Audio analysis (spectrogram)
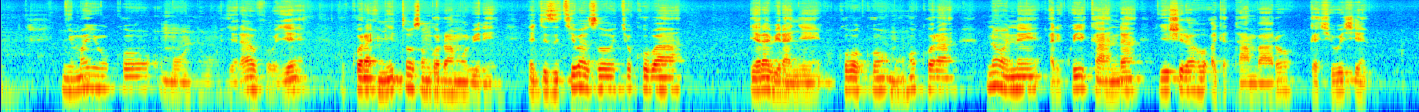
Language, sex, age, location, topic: Kinyarwanda, male, 18-24, Huye, health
